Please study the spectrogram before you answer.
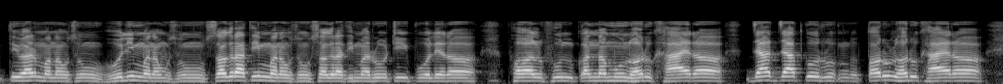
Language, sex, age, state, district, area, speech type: Nepali, male, 60+, West Bengal, Kalimpong, rural, spontaneous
